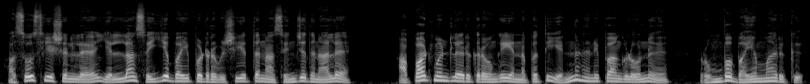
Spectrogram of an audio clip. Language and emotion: Tamil, fearful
